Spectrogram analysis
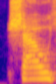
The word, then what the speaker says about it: Xiao: for that he says the X in pinyin or Mandarin Chinese is pronounced ish so it'd be Xiao Yu Xiao okay Xiao Yu I will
